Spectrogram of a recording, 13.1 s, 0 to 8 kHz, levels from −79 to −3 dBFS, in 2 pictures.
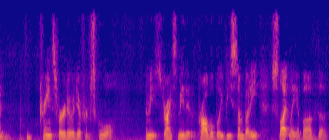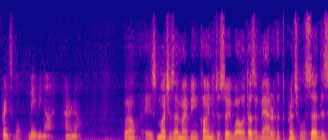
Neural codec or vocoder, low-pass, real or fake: codec, 24 kHz, 0.5 kbps, DualCodec; 7.2 kHz; fake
